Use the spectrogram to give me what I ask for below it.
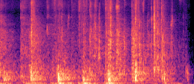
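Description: Footsteps walk toward the basement of the town hall in Solothurn, a steady series of hard taps roughly twice a second, fairly quiet and even.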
